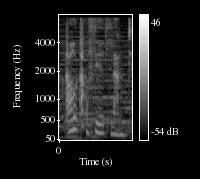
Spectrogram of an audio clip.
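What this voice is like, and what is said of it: Soothing put-on Scottish accent. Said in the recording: “I'm going Scottish. ... I'm really enjoying this accent. It's very soothing.”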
